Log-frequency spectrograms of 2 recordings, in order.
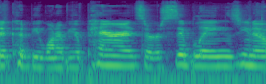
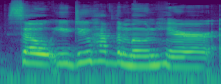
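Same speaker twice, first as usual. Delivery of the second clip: usual speaking voice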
